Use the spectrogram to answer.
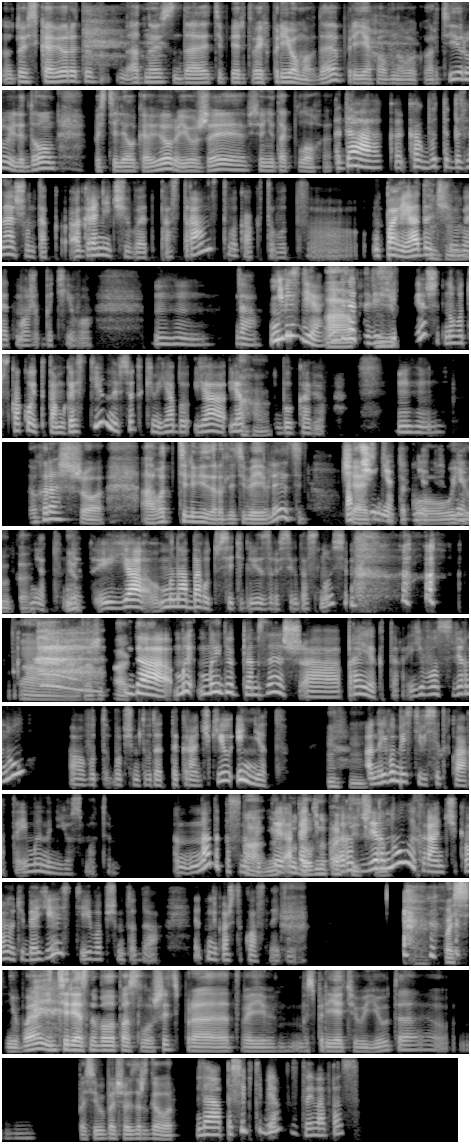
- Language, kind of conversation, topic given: Russian, podcast, Что делает дом по‑настоящему тёплым и приятным?
- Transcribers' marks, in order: tapping; other background noise; laugh; chuckle; laugh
